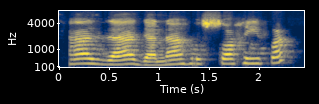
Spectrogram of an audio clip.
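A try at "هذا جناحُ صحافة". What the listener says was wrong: Bukan sahifah, sahafah. Hada janahu sahafah. Intonasinya salah, Ibu. Iya, betul.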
